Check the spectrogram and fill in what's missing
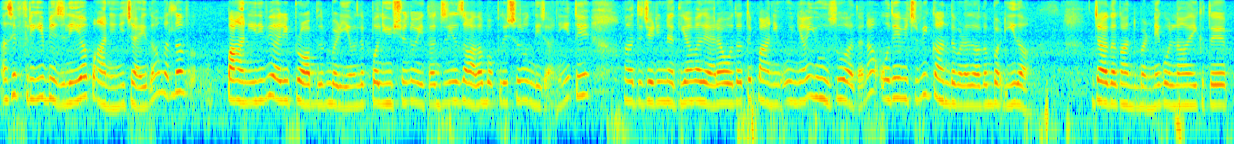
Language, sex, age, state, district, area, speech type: Dogri, female, 30-45, Jammu and Kashmir, Reasi, urban, spontaneous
